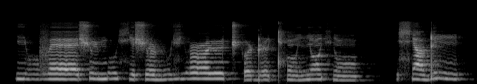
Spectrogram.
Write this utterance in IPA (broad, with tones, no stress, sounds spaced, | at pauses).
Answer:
j ɔ̤˨ v ɛː˨ ʃ y˨ m o̤˦ ç ɪ˨ ʃ ø˨ ɳ o̤˦ vʲ ṳ˦ ʕ ʏː˦ t͡ʃʼ ʊ˨ ɖ ø˨ cʰ ũ˨ ɲ õ˦ ç ũ˨ | ɕ ã˨ ɖ i˦˨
